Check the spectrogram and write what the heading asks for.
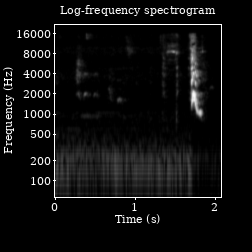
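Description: A dog gives one short, high yip that falls sharply in pitch, near the end.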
